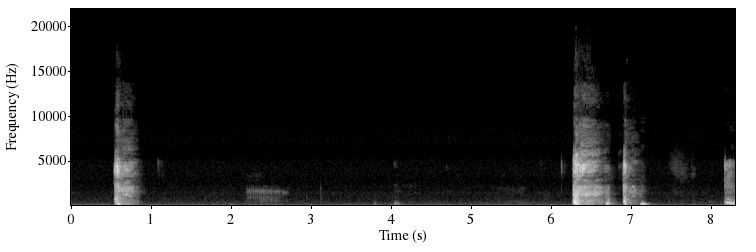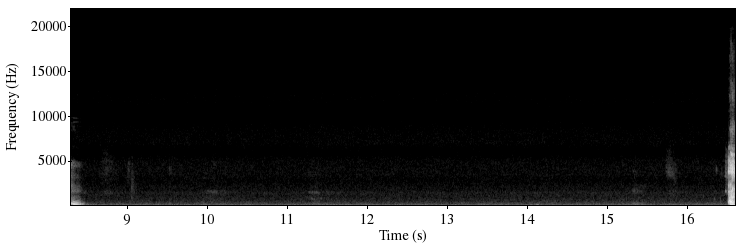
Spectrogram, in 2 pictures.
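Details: Several short, sharp coughs in separate bouts with long quiet gaps in a quiet room, alongside hiccups after eating too fast.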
